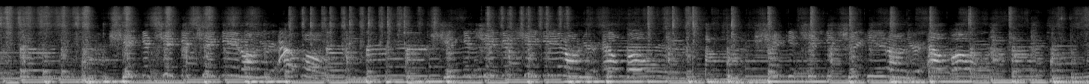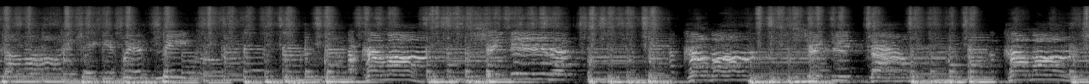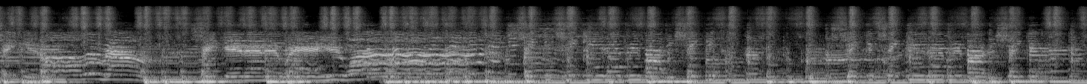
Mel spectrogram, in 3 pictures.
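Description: Two small plastic bottle shakers rattling in rapid rhythm along with an upbeat children's song.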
